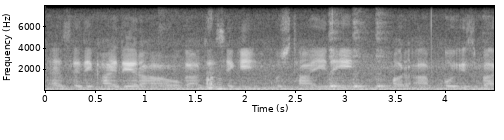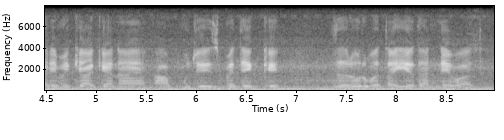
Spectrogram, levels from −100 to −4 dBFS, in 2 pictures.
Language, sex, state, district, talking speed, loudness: Hindi, male, Chhattisgarh, Raipur, 180 wpm, -17 LUFS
